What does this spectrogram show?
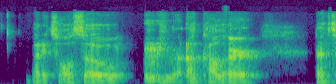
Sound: clears throat

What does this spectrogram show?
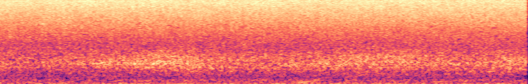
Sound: wind blowing

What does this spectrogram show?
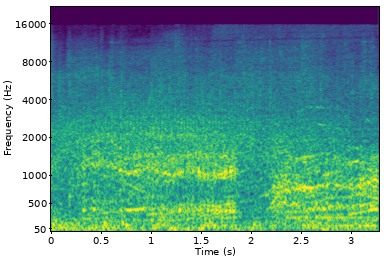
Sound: grunting

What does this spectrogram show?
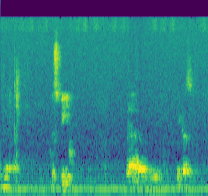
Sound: plastic crinkling; plastic crinkling

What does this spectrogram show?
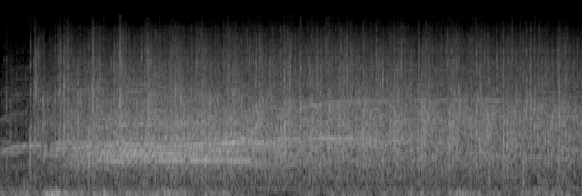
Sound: cheers and applause

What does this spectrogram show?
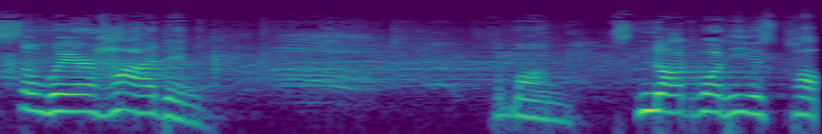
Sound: congregation chatter

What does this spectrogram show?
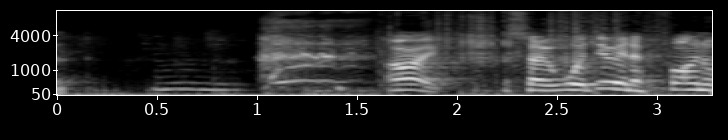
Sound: laughing

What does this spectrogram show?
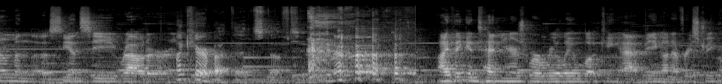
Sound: laughing

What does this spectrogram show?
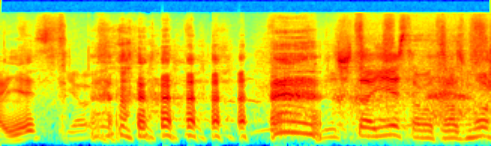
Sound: laughs

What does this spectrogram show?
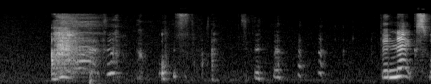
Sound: laughs

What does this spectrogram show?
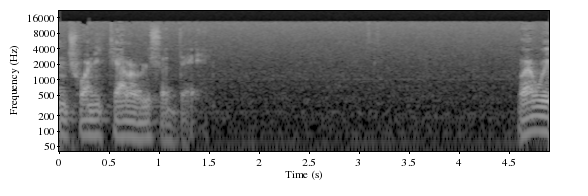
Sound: pauses for 3 seconds

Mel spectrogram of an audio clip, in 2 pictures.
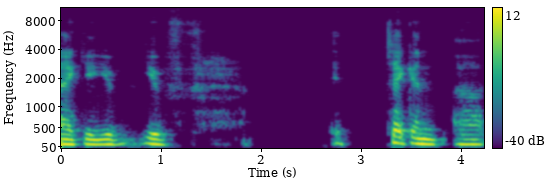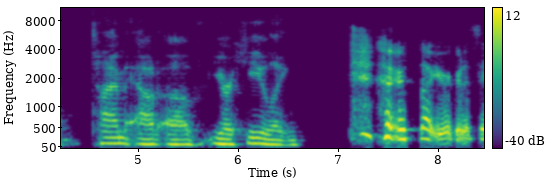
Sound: laughs

